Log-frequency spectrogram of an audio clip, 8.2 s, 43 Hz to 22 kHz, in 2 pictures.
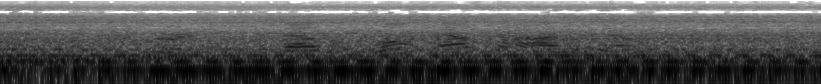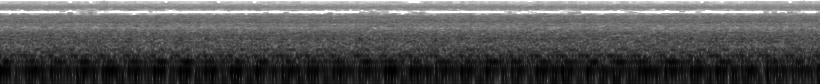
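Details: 1986 Mustang SSP after new spark plugs and wires, restarted: steady even low rumble at idle, settling back down, no misses or knocks; normal idle.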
